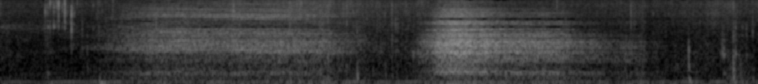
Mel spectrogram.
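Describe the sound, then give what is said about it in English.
A breathy yawn: a long drawn inhale followed by a brief, louder voiced exhale, heard alone at moderate volume with no talking. “Yawning.”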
